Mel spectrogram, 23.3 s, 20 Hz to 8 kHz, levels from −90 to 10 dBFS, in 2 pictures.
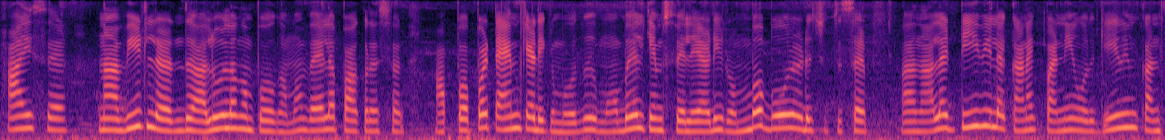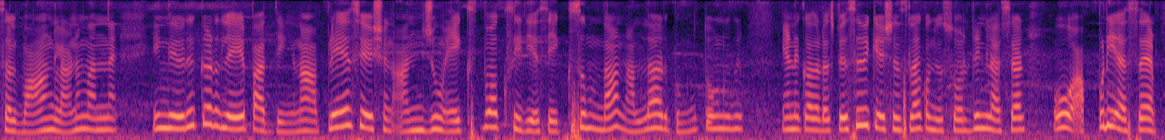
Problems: none marked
